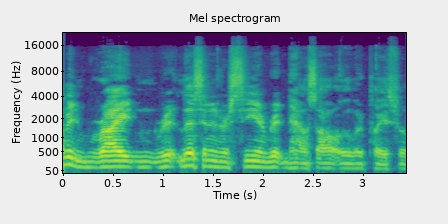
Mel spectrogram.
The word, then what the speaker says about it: Rittenhouse: how you say his name um Written House Written House there you go thank you and you know as many times I heard you think I remember that so now I've been writing listening or seeing written house all over the place for the last two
